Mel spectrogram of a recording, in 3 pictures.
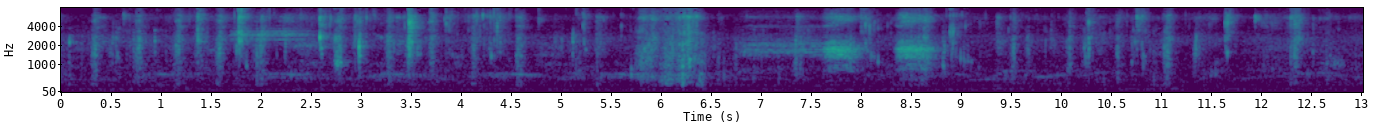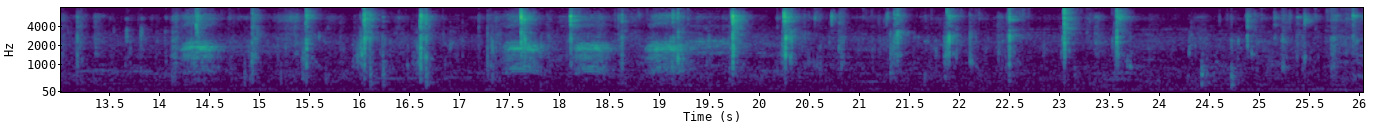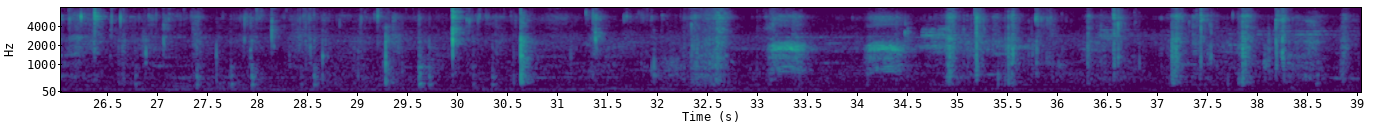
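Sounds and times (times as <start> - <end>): chewing with lip smacks: 0.0 - 33.4, 34.1 - 39.0.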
